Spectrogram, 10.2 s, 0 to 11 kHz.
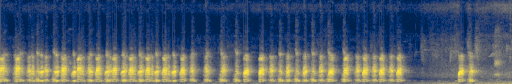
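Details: Frog chorus on the morning of 9 May 2022, following the year's first rain: steady run of buzzy, pulsed croaks about three per second for eight seconds, then a sudden lull with one last croak.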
